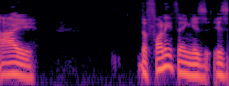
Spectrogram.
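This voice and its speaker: A fairly slow pace in a very clean recording with a silent background. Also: man. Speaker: actor. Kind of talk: casual interview chat.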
